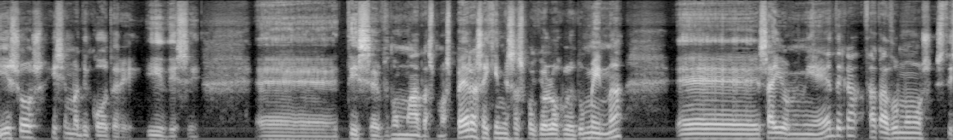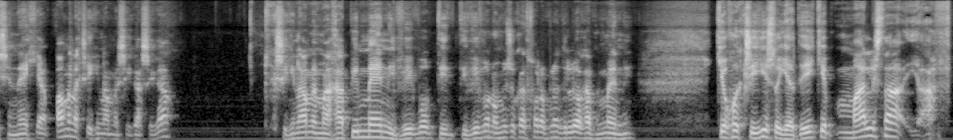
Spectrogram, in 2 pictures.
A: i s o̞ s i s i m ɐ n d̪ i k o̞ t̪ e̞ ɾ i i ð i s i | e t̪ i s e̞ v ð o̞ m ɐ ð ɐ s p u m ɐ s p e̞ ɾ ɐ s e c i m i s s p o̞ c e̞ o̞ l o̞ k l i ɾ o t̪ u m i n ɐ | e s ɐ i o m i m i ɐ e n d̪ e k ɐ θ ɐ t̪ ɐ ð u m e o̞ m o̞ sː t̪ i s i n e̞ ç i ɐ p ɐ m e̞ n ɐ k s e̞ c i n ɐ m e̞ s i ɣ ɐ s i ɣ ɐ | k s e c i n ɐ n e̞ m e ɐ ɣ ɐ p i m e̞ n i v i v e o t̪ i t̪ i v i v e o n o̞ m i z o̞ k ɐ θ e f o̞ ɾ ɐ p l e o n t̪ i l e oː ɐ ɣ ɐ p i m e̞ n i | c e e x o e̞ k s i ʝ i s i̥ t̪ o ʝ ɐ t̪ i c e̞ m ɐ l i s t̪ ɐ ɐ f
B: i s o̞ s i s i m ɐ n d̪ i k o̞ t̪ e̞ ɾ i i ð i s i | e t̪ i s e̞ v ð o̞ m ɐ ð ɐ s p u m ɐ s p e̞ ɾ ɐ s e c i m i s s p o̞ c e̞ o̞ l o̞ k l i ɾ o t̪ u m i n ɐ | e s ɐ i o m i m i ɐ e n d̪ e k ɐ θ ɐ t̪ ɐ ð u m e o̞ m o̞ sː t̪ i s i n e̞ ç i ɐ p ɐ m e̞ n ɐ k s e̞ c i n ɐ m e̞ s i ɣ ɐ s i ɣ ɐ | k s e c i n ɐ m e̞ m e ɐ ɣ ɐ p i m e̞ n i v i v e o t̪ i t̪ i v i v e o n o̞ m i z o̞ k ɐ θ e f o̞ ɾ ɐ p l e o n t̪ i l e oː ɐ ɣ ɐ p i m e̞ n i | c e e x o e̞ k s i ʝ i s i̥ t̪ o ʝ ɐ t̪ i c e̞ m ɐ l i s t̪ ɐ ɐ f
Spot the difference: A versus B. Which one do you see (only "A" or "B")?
B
